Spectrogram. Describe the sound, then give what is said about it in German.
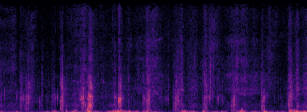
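Footsteps of people walking on: a steady series of soft, regular steps, each a short muffled tap, continuing throughout. “So, dann laufen wir wieder ein Stückchen.”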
